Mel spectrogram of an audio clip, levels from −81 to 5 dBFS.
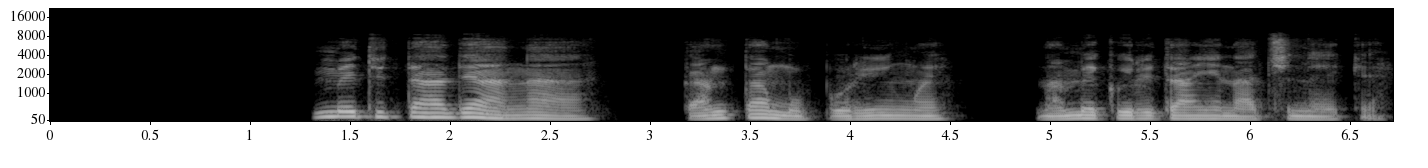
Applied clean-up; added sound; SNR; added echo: none; none; none; none.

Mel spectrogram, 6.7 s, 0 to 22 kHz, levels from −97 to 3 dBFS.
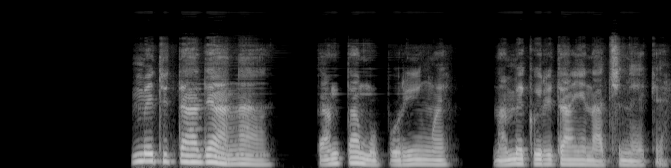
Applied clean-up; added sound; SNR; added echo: neural mask model DeepFilterNet 3.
